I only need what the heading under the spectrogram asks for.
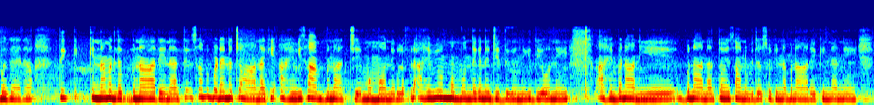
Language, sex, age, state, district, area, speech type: Dogri, female, 18-30, Jammu and Kashmir, Samba, rural, spontaneous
